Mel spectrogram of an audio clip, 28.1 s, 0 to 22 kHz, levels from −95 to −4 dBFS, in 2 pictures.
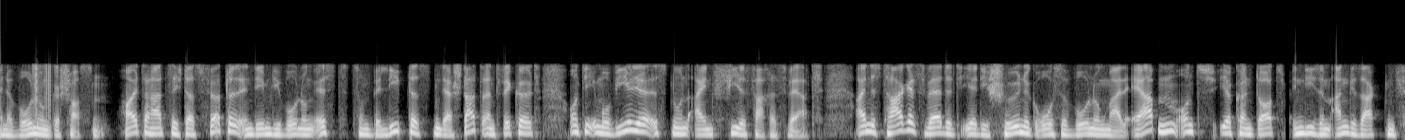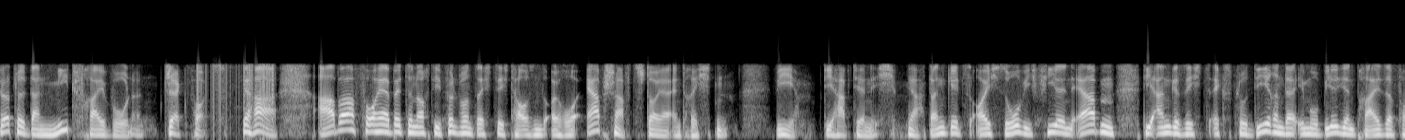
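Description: A speech clip over a G.711 telephone line with bit errors on the digital phone line. Flipped bits corrupt single samples, giving sharp crackly ticks at 0.32 to 0.52 s, 12.42 to 12.45 s after "mal erben und ihr", and 16.01 to 16.80 s before "aber vorher bitte noch". The error rate is roughly half a percent.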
